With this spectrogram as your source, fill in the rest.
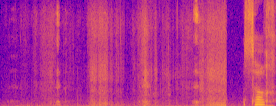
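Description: A boy sobs and sniffles softly.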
